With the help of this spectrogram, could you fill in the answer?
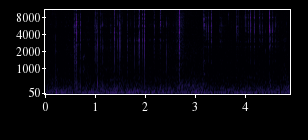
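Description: Long, silver-painted nails tap and scratch across the bumpy beads of a flat, hand-sized, clear plastic beaded snowflake ornament, which is solid rather than hollow and held in one hand. The result is a quiet stream of sharp, bright clicks and scratchy ticks that die away almost instantly over a faint low hum.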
